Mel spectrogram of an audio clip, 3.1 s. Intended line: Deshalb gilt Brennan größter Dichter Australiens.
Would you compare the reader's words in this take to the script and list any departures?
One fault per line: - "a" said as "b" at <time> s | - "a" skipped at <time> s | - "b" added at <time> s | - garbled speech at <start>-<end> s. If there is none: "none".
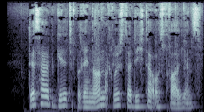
none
